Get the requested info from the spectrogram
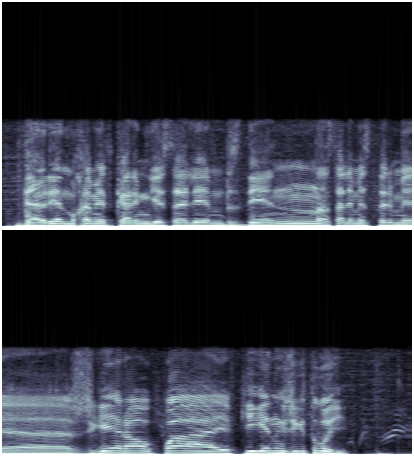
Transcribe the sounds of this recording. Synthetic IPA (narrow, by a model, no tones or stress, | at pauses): d̪æwɾe̞nmʊχɑmːe̞t̪kʲʰæɾijmɡʲe̞sæle̞mbɪzd̪e̞nɑsælemest̪e̞ɾmeʒɪɡʲe̞ɾɑlˠpɑjefkʲʰe̞ɡʲe̞nɪŋzʒɪɡʲɪt̪ɪqʰo̞jijd̪ɪ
